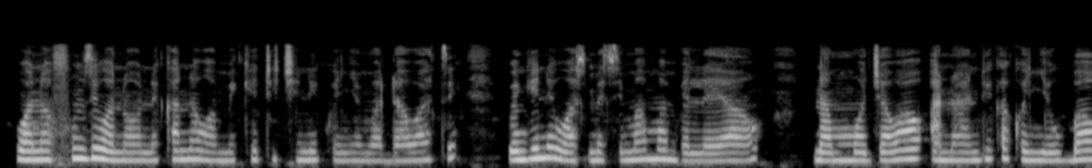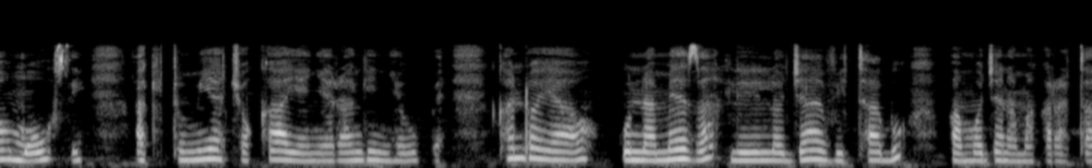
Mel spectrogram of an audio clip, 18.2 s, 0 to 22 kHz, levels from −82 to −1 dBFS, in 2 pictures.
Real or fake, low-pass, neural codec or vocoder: real; 7.2 kHz; none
